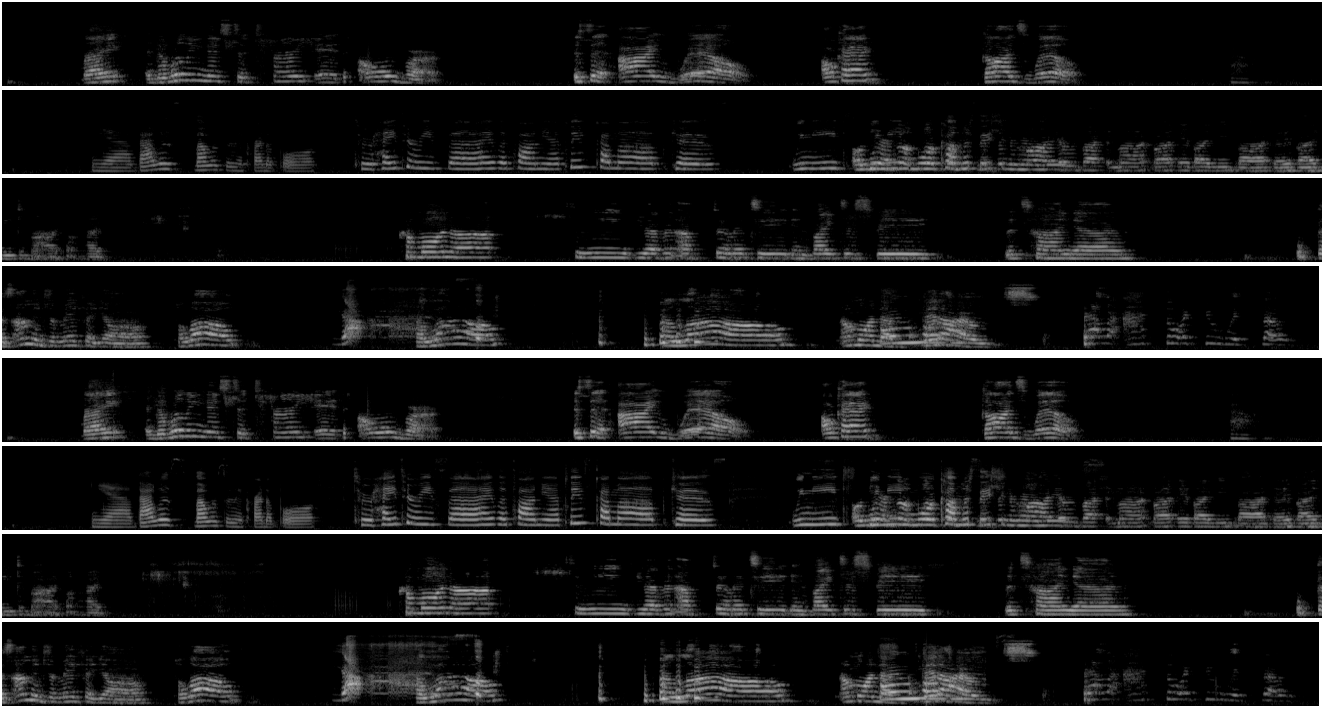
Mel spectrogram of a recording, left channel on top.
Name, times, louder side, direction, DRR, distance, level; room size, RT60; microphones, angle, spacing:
voice 1, 0.8-4.3 5.7-7.4 8.2-8.7 9.8-10.8 21.7-27.4 30.4-31.3 32.1-35.6 36.4-37.7 39.5-41.0 41.3-41.9 43.7-44.5 46.2-47.5 48.0-49.9, right 2 dB, 65° right, 1.3 m, -34 dB
voice 2, 14.1-16.3 16.7-20.3 21.1-23.9 27.9-28.3 31.8-32.0 42.9-44.0 44.3-44.4 46.2-46.6 48.4-49.3, right 5 dB, 35° right, 0.4 m, -34 dB
voice 3, 50.4-52.5, left 2 dB, 35° left, 1.2 m, -46 dB
3.8 x 2.6 x 4.4 m
head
